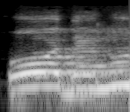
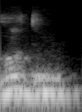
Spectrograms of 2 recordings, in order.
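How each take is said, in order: First: Every syllable is fully pronounced, vowel kept. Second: The middle vowel is dropped, shortening the word. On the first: The speaker calls it wrong. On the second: The speaker calls it right.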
